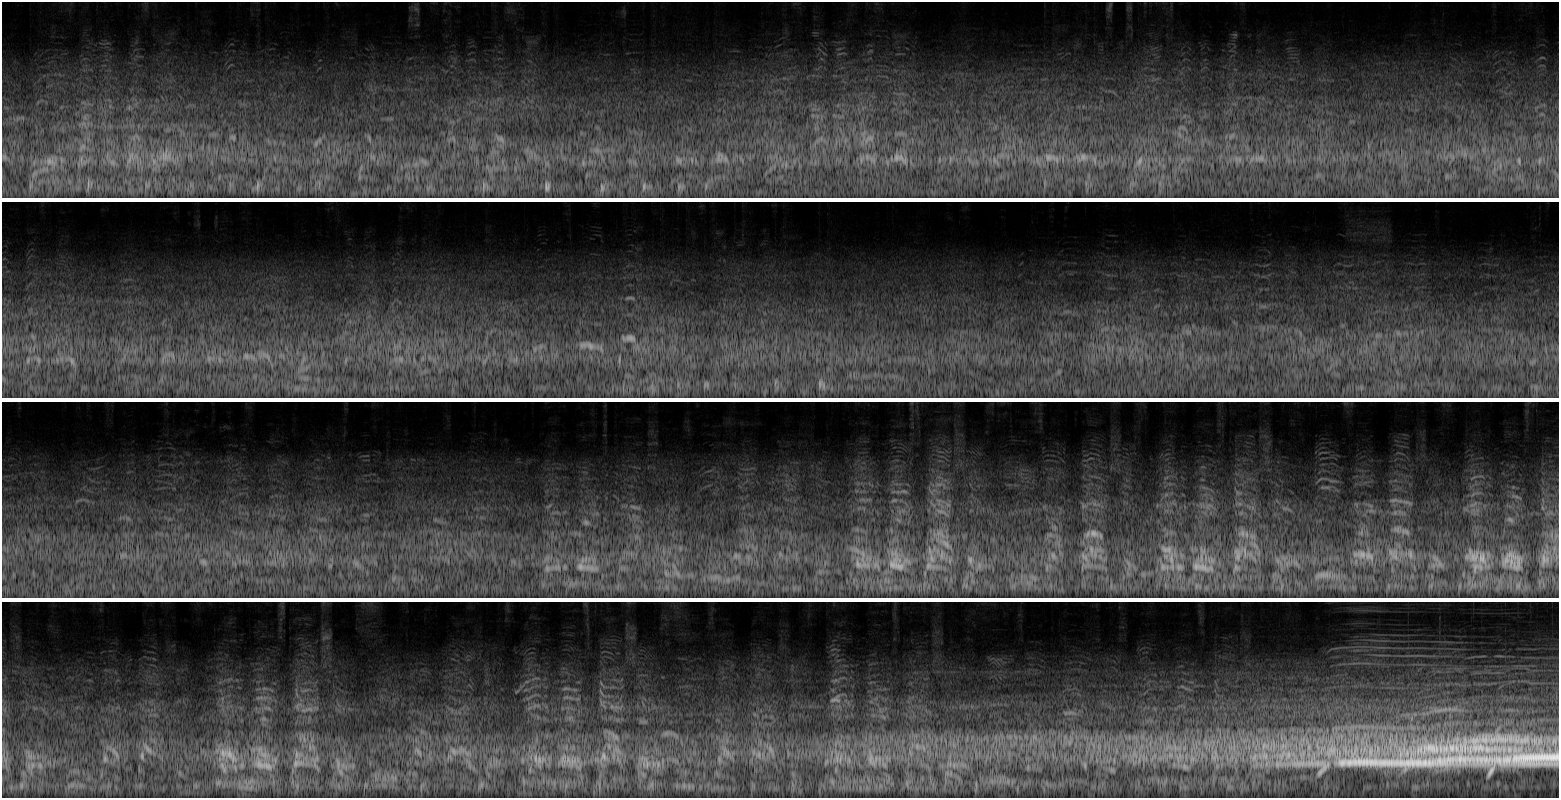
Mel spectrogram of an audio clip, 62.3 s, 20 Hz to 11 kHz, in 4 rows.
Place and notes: Midtown, New York, NY, USA - Anti-Trump protests near Trump Tower
Anti-Trump Protests in 5th Avenue next to Trump Tower.
Zoom H4n
12 November 2016, 16:30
